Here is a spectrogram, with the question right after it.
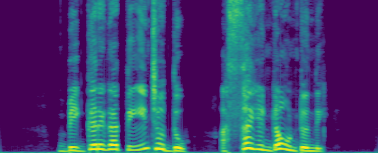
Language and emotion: Telugu, disgusted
